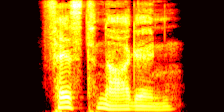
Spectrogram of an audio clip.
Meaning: 1. to nail, to nail down (to employ a nail as a fastener) 2. to pin down (to corner someone in order to get a firm answer)
- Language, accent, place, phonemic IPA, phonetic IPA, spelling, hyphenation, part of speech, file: German, Germany, Berlin, /ˈfɛstˌnaːɡəln/, [ˈfɛstˌnaːɡl̩n], festnageln, fest‧na‧geln, verb, De-festnageln.ogg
